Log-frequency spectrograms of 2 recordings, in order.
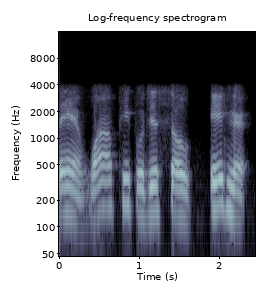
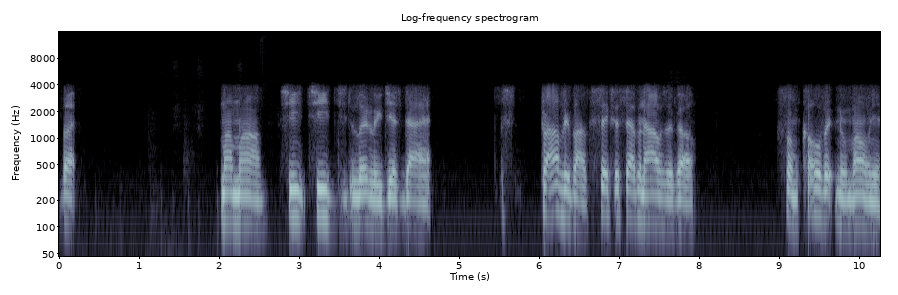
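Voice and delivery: voice fighting back emotion; 4 semitones lower than usual. A caller to a call-in show talking with the host, holding back emotion. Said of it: "I'm trying not to get emotional".

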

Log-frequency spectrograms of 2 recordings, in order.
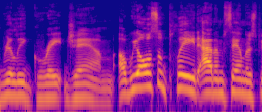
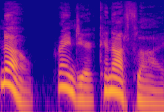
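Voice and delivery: put-on smug voice-assistant voice, lower; 4 semitones lower than usual. Retelling a clip where a child asks about reindeer: imitating an obnoxious know-it-all Alexa voice. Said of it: "does it in her fucking obnoxious, know-it-all Alexa voice".

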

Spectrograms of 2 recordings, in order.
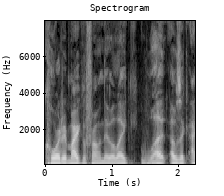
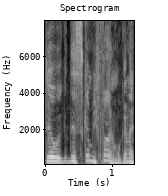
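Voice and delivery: put-on Boston accent, higher and quieter; 9 semitones higher, 5 dB quieter than usual. Retelling his own early hosting to the crowd: imitating own past Boston voice. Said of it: "It's my little Boston voice".

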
